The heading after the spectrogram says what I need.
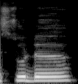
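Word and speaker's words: should: जो होता है ना शुड शुड कहां पढ़ रहे हैं इसको हम सोल्ड भी नहीं पढ़ रहे हैं इसको शुड पढ़ रहे हैं रूल वही कहता हमारे किसी भी शब्द में डी के पहले एल आता है य देखो डी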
